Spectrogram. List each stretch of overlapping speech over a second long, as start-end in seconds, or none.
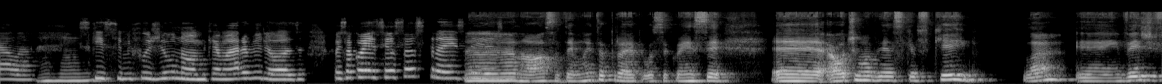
none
